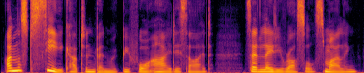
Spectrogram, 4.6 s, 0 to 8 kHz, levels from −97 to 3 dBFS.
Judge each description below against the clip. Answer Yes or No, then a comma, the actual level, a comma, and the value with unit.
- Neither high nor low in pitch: No, high, 195 Hz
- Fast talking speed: No, average, 160 wpm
